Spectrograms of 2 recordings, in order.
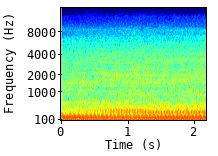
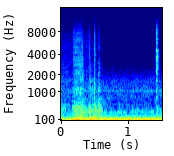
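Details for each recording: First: Turbo LSVTEC Honda CRX, check engine lights on: steady running note sags into slow uneven chuffs as the engine dies; owner thinks the tank has no gas. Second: Honda CRX with turbo LS/VTEC swap converted to OBD1, ignition on, engine not running: steady low electric whir of the fuel pump priming; pump runs but no fuel passes the hard line.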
